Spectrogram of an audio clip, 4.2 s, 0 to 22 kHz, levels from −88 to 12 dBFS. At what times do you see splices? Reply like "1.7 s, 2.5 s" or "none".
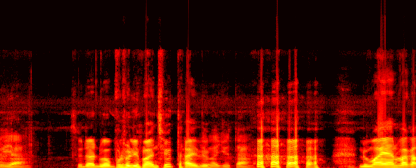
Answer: none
